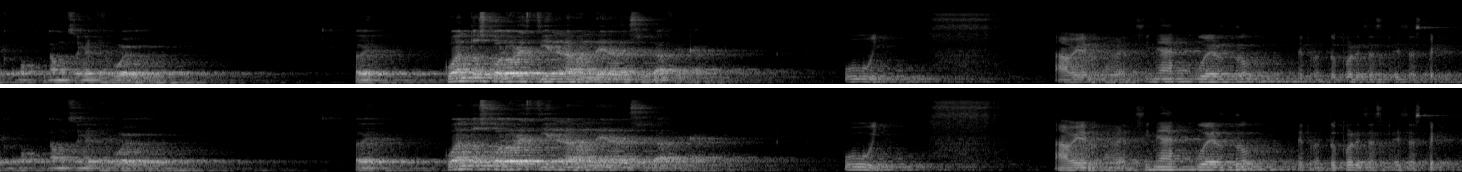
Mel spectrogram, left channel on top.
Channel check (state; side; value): normal; both; correlation 0.79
